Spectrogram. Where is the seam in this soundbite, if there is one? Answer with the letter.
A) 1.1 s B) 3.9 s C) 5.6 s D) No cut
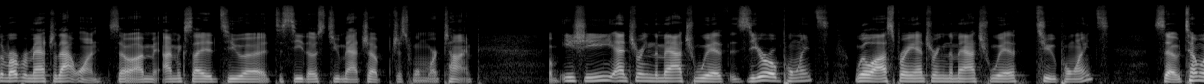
C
